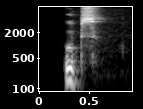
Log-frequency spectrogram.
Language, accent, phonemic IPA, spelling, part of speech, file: French, France, /ups/, oups, interjection, LL-Q150 (fra)-oups.wav
- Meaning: oops, whoops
